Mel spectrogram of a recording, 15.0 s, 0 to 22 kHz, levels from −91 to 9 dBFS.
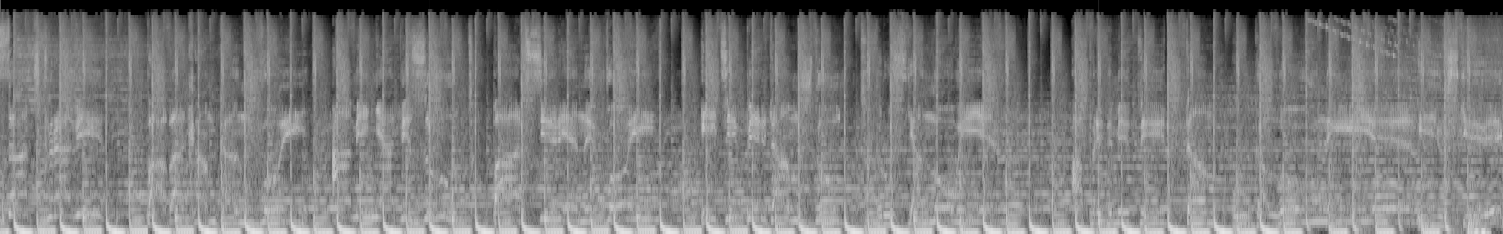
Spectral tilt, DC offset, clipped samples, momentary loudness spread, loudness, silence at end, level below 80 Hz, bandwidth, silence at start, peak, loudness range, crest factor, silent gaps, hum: -4 dB/octave; under 0.1%; under 0.1%; 2 LU; -12 LUFS; 0 s; -12 dBFS; 17.5 kHz; 0 s; 0 dBFS; 1 LU; 10 dB; none; none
